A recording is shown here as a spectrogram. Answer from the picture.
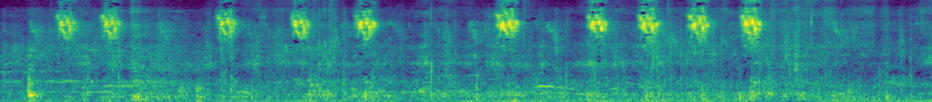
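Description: A bird chirping again and again: short, high chirps in runs of two to five, about two-thirds of a second apart, with short pauses between runs.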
